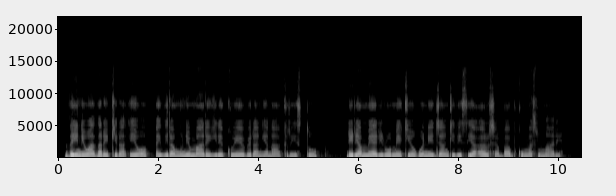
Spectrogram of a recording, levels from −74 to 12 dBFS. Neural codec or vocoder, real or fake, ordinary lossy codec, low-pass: none; real; none; 14.4 kHz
